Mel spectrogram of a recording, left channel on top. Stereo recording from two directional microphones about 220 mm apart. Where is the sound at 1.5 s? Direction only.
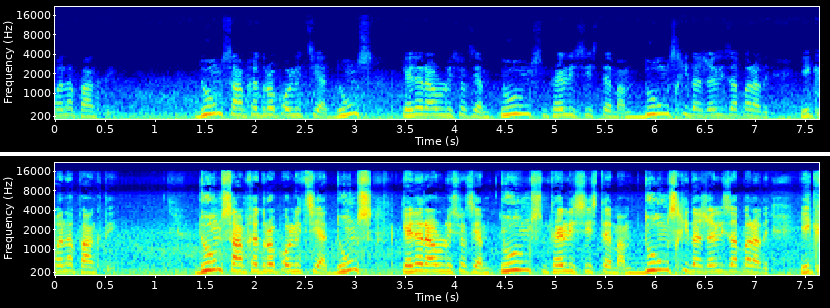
10° right (ahead or behind).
